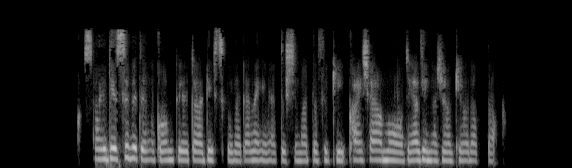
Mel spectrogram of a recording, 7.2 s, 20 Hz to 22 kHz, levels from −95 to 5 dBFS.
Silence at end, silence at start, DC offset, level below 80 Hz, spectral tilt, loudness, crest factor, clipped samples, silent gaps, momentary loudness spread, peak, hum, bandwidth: 0.95 s; 1 s; under 0.1%; -72 dBFS; -3.5 dB/octave; -30 LUFS; 18 dB; under 0.1%; 6.05-6.10 s; 11 LU; -12 dBFS; none; 11.5 kHz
